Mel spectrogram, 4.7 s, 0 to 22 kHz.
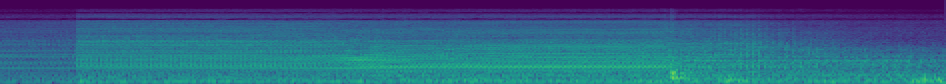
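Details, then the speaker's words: Walk-in freezer compressor, third after two failures in weeks, after swapping two wires to correct rotation (quieter, about 7 amps): steady buzzing hum then sudden clunk near three seconds and abrupt shutdown; suspected internal breakage, not confirmed. "oh boy did you hear that thing shut off that didn't sound good so maybe it is the right rotation but man it sounds to me like she snapped off"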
